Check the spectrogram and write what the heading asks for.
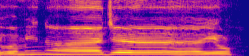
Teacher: یہ مد متصل ہے، 4 الف کے برابر کھینچ کے پڑھیں گے، لیکن یہاں الف بھی مدہ ہے تو 5 کے برابر اسے کھینچ کے پڑھیں گے.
